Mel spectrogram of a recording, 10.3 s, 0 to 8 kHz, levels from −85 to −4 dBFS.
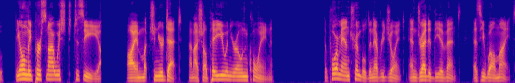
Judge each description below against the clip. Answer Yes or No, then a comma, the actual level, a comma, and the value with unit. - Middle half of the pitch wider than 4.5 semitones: Yes, wide, 5.4 semitones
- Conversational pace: No, fast, 220 wpm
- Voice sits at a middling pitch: No, low, 115 Hz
